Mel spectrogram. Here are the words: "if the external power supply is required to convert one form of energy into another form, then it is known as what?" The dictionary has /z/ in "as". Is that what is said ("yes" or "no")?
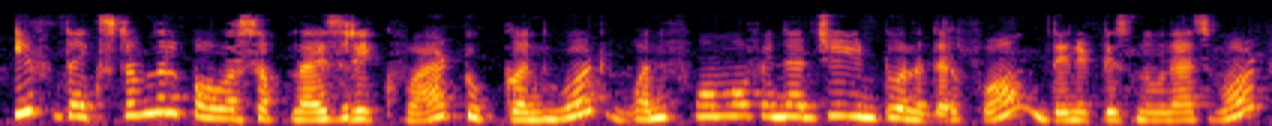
yes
